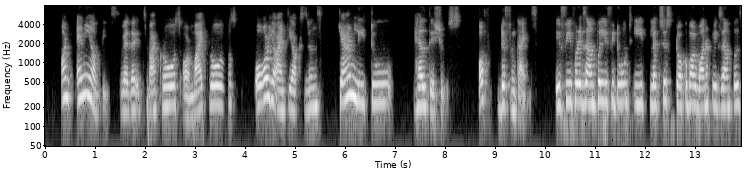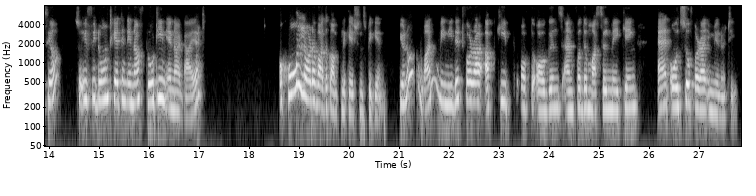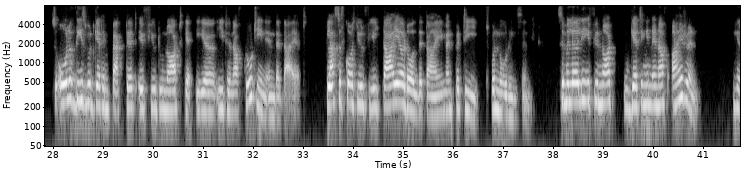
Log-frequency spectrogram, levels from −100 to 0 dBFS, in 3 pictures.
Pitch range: 185-240 Hz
